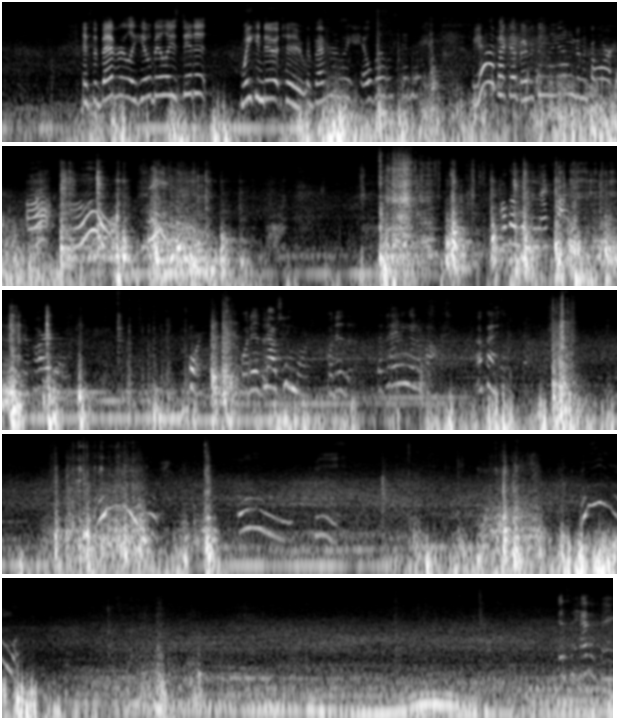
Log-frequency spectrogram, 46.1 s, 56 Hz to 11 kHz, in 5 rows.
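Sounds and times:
low steady rumble: 0:00.0 - 0:46.0
plastic table scraping truck bed: 0:11.2 - 0:13.0, 0:14.6 - 0:22.0, 0:28.4 - 0:29.9, 0:33.9 - 0:36.1.

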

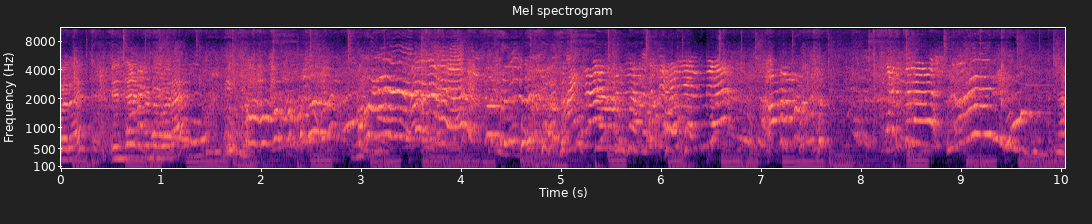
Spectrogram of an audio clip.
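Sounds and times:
background music with bass line: 0:00.0 - 0:10.0
children's excited voices: 0:00.0 - 0:10.0.

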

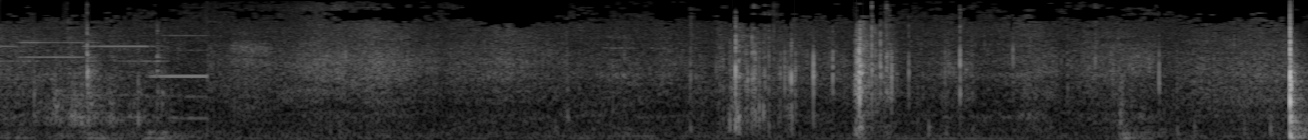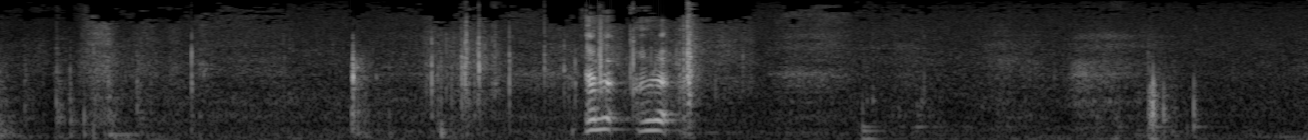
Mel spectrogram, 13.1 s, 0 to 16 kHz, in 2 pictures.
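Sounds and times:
rustle of clothing and diaper: 0:01.2 - 0:06.4.

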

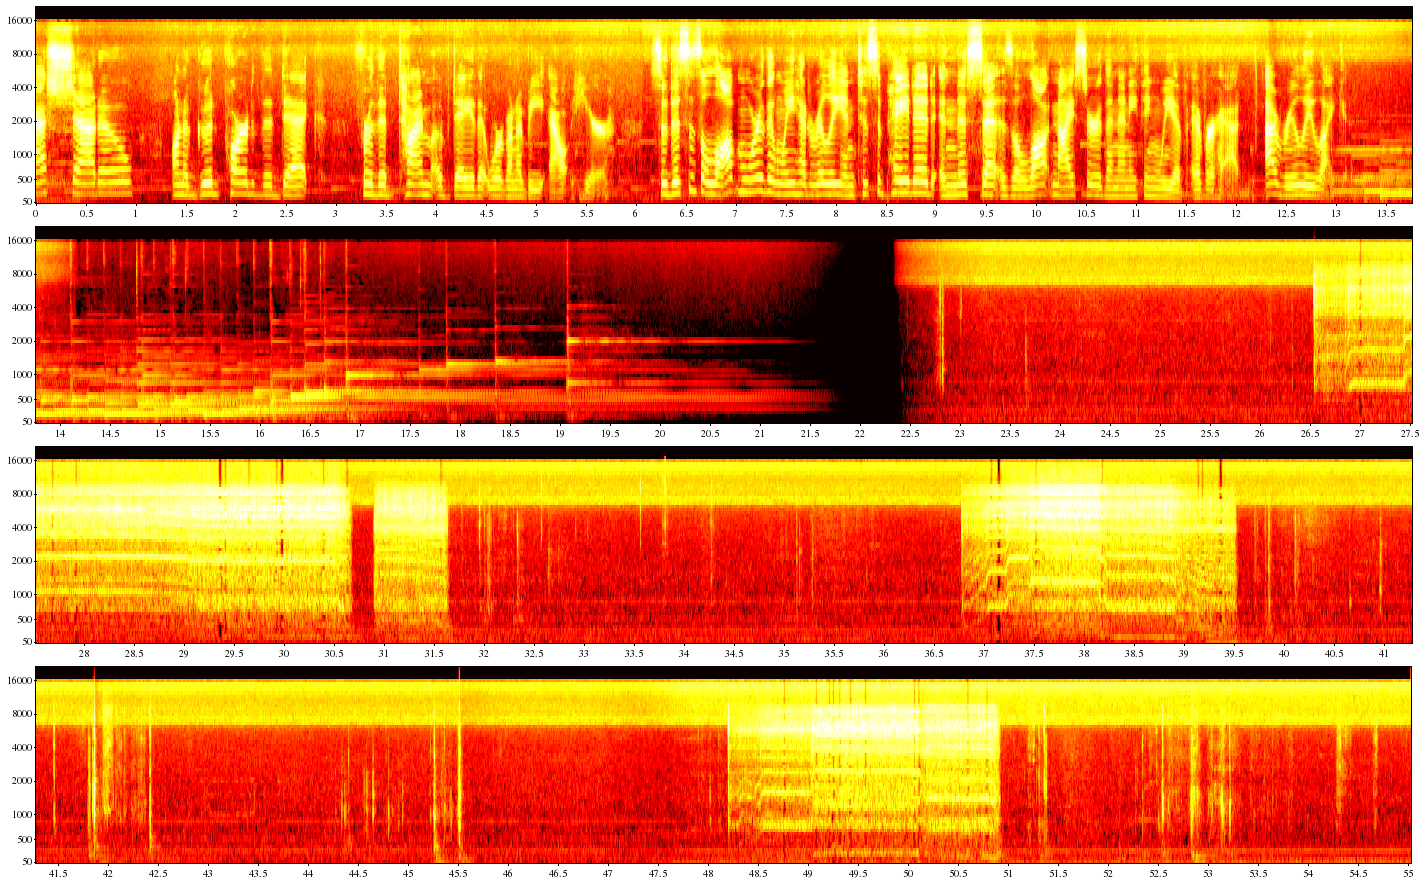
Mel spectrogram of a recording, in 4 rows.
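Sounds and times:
cordless drill driving screws: 0:26.5 - 0:31.7, 0:36.8 - 0:39.6, 0:48.2 - 0:51.0.

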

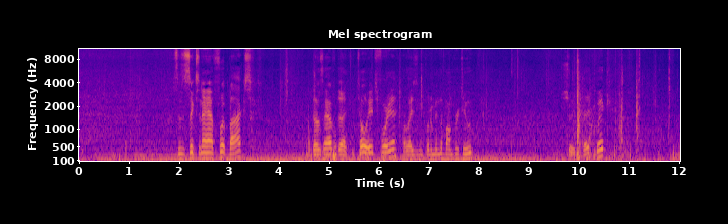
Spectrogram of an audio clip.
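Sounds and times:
wind rumbling on microphone: 0:00.0 - 0:01.9, 0:04.3 - 0:07.0, 0:08.9 - 0:12.0
vehicle engine humming: 0:00.0 - 0:12.0.

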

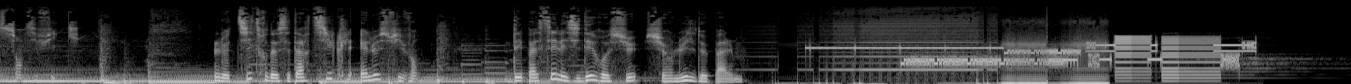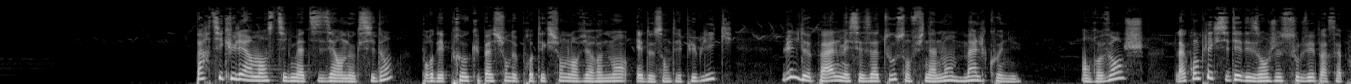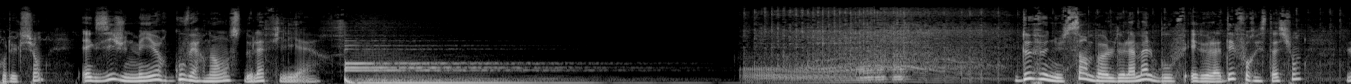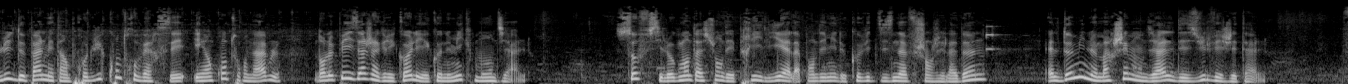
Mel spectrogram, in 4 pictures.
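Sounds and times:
synthesizer music jingle: 0:09.0 - 0:13.8, 0:30.5 - 0:34.3
chainsaw revving: 0:34.4 - 0:44.6.

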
